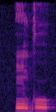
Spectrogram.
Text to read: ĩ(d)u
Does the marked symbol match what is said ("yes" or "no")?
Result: no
